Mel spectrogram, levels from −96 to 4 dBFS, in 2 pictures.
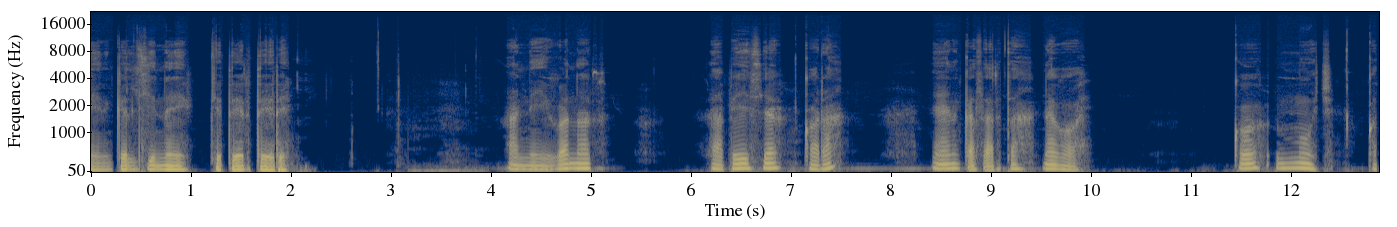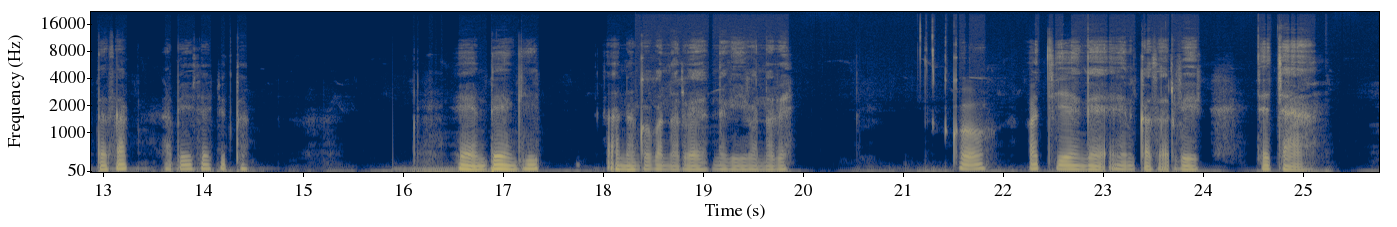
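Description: From 18.33 s to the end, there's pre-emphasis left on: the treble boost applied for transmission never got its matching de-emphasis, so 10 kHz sits about 11 dB above 1 kHz, which fits a J.17 curve. The speech turns thin, bright and hissy on sibilants.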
